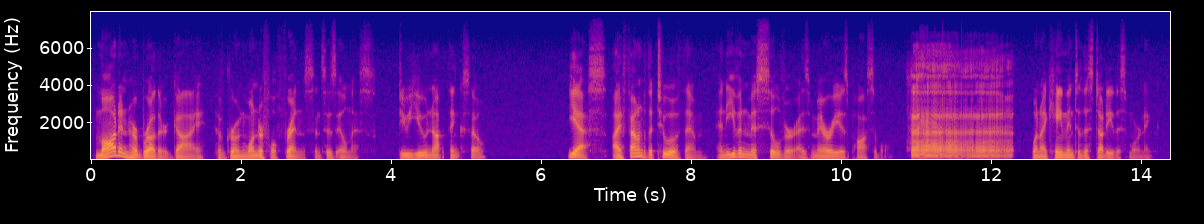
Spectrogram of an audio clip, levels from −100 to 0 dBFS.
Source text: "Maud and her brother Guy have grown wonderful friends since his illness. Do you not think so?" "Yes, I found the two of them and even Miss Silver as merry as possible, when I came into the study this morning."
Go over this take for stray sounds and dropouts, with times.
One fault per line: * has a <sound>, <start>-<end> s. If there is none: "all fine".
* has a laugh, 10.9-12.4 s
